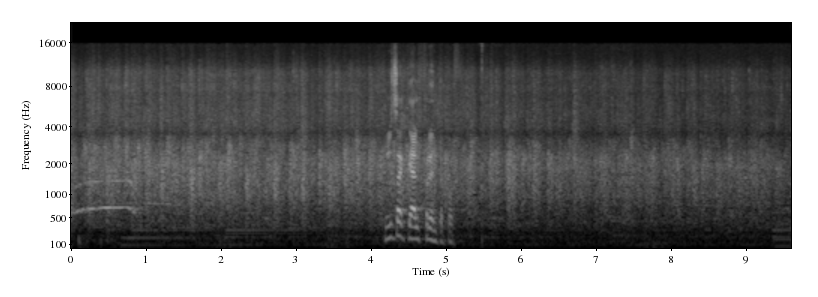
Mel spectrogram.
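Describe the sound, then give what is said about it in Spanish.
Steady, dense applause from an audience for the young generation called up to the front runs through the whole stretch, a continuous crackle of many hands clapping, while a man speaks briefly over it partway through. “¿Por qué no le dan un aplauso a nuestras generaciones?”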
